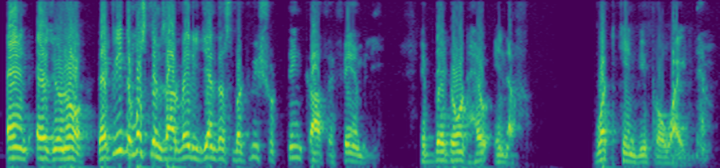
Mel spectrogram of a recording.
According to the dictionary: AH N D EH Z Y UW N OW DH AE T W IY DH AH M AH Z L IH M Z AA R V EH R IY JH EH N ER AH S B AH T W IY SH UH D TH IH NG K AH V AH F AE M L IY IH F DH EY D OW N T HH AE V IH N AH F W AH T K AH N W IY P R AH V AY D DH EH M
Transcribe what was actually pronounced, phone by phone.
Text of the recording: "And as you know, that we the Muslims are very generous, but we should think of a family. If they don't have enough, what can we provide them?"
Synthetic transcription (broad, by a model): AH N D EH Z Y UW N OW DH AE T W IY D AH M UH S L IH M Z AA R V EH R IY JH EH N ER AH S B AH T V IY SH UH D T IH NG K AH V AH F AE M L IY IH F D EY D OW N T HH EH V IH N AH F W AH T K AH N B IY P R AH V AY D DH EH M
